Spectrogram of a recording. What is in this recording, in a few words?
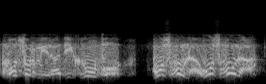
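Serbian damaged engine mood med, speech; War Thunder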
